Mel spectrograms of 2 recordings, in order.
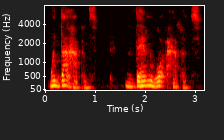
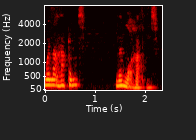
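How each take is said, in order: First: The question is asked firmly and with force. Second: The question is asked gently and softly.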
